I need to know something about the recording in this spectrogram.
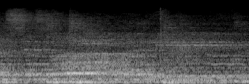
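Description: A live worship song from a small church band: a man sings at the microphone over acoustic guitar, electric piano and drums, with held sung notes.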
